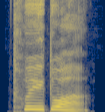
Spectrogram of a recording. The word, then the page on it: 推断: tuī duàn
